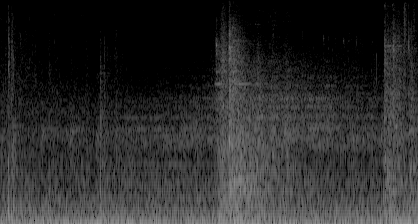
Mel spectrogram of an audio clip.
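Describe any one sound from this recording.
A heavy metal door scrapes open.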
